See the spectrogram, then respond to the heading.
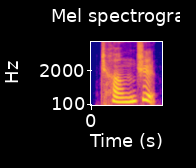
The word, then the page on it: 诚挚: chéng zhì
